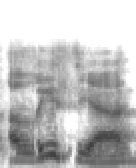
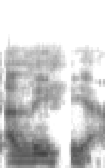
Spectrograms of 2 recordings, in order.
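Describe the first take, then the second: First: Said in the usual way. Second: "Alicia" with TH for the c; Castilian pronunciation. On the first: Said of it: "So instead of Alicia". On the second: Shown as a demonstration. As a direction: lisp the c in "Alicia", Castilian style. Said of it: "pronounce it like a T H".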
